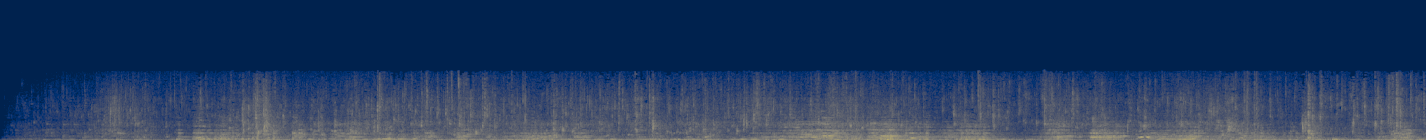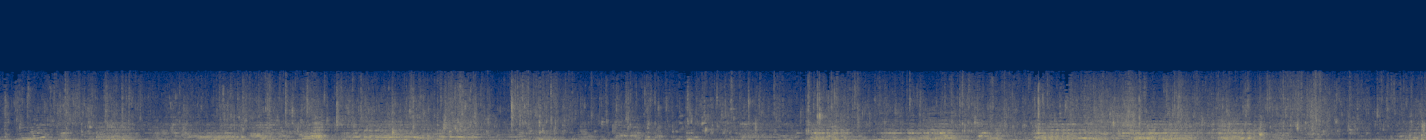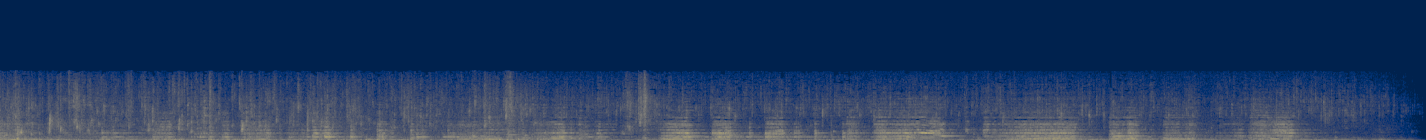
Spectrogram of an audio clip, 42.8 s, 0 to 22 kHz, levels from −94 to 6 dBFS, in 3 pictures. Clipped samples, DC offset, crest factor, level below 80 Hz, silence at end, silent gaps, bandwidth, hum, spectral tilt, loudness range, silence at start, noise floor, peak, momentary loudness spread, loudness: under 0.1%; under 0.1%; 22 dB; -48 dBFS; 0.2 s; none; 11.5 kHz; none; -5 dB/octave; 7 LU; 0.1 s; -56 dBFS; -14 dBFS; 12 LU; -36 LUFS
